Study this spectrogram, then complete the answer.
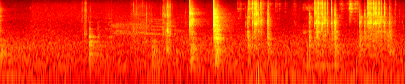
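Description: Metal parts clink and knock as a trailer coupling is fitted.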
